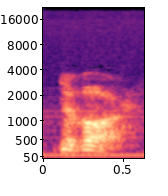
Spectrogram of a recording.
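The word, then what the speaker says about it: דבר: word Navarre d'ivoire i'm going to spell it phonetically in english first devar I hope that's showing up on the video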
